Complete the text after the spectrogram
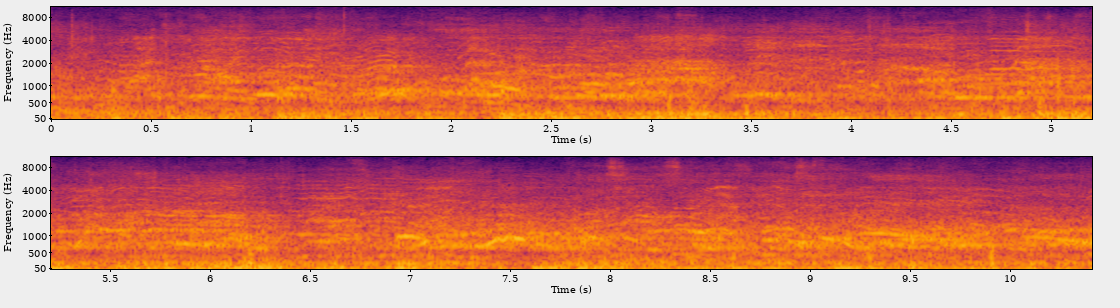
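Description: Punches thud against padded gloves and bodies.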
